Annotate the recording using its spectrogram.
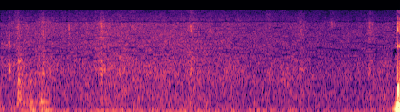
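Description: Steady background hiss of room and microphone noise, without speech.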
